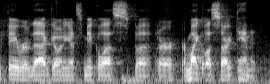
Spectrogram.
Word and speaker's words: Mikolas: Well, I remember ever since Josh told me it's like Mikolas, like it's not Urkelis, it's Mikolas.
